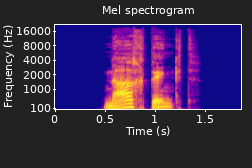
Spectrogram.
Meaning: inflection of nachdenken: 1. third-person singular dependent present 2. second-person plural dependent present
- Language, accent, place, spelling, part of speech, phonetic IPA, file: German, Germany, Berlin, nachdenkt, verb, [ˈnaːxˌdɛŋkt], De-nachdenkt.ogg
